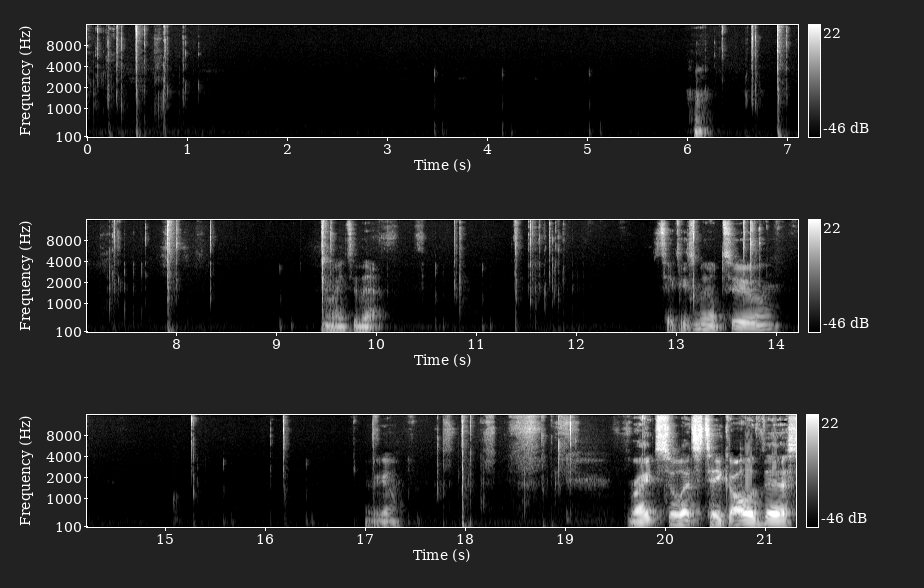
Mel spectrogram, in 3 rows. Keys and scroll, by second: 0.5 alt+shift+super+c, 6.9 alt+shift+super+c, 7.9 BackSpace, 9.4 BackSpace, 11.9 super+d, 13.7 Return, 18.0 v, 18.7 t, 19.7 typing.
